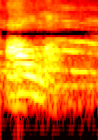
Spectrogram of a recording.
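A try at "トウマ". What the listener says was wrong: It's not Talma. That would be with an A. We got a correction in the comments that it was Toma. No, Talma, Toma, Tuma. Those are three different vowel sounds. We've been saying Tuma. The person in the comments said Toma.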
